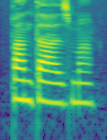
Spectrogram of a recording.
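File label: "pantasma" Sardinian, female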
